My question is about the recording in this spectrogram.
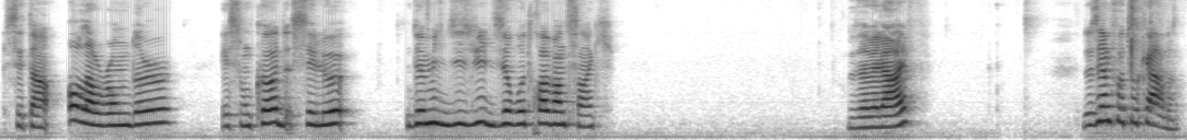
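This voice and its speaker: A young woman with a slightly high voice talks casually through an unboxing, full of slang. She reads English text slowly and haltingly. Her voice is captured on a phone indoors at home. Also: a little mellow. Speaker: unboxing vlogger.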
